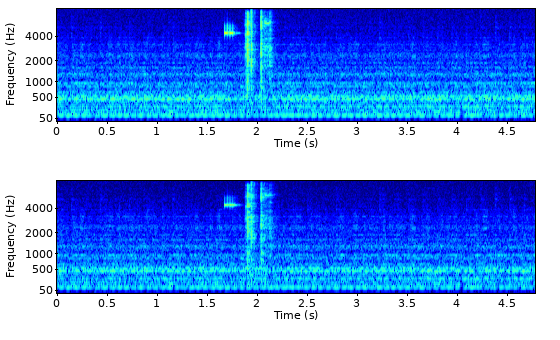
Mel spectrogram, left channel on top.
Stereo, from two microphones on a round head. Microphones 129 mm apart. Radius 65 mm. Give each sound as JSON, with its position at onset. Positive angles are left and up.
{"t": 1.7, "sound": "a camera shutter", "side_deg": 30, "distance_m": 0.9}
